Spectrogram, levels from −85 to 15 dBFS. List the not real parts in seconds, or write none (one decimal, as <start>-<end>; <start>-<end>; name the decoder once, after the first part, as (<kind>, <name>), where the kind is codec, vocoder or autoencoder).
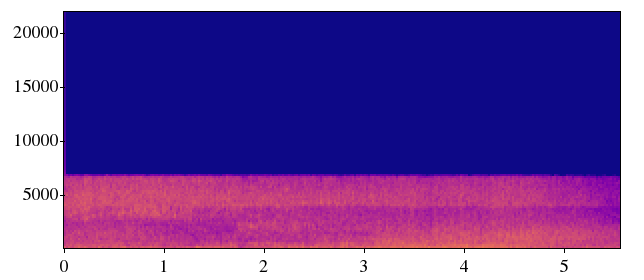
0.5-3.2 (vocoder, HiFi-GAN)

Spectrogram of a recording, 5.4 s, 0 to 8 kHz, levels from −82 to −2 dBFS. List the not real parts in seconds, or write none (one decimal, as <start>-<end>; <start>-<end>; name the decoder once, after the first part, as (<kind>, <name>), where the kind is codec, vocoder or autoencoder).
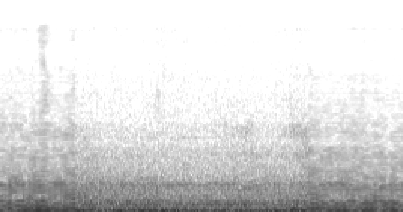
0.0-1.0 (vocoder, HiFi-GAN); 4.1-5.4

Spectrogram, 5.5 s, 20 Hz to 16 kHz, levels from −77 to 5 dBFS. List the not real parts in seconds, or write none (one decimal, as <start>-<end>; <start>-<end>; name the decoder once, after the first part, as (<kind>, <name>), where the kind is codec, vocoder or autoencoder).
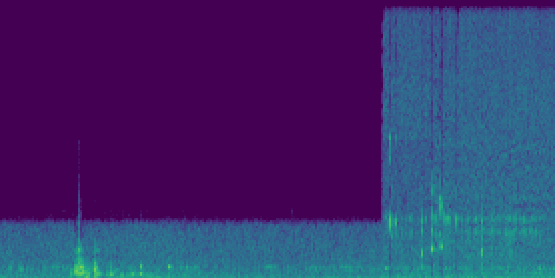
none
